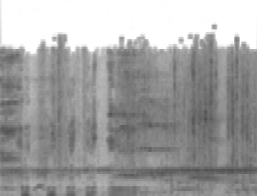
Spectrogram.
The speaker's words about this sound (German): Willkommen im dichten Dschungel.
